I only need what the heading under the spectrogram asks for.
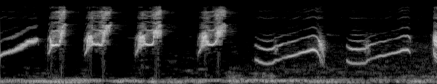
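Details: Long-tailed shrike in lively, sweet-voiced song, used as a lure for spotted young birds learning calls: harsh buzzy bursts alternating with smooth rising whistled slurs repeated about every half second, low steady hum beneath.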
